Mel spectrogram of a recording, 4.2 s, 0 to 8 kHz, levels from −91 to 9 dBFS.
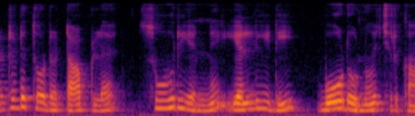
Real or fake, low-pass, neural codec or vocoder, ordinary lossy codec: real; 7.2 kHz; none; none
